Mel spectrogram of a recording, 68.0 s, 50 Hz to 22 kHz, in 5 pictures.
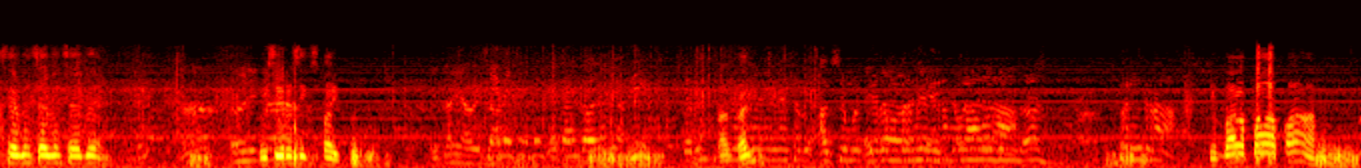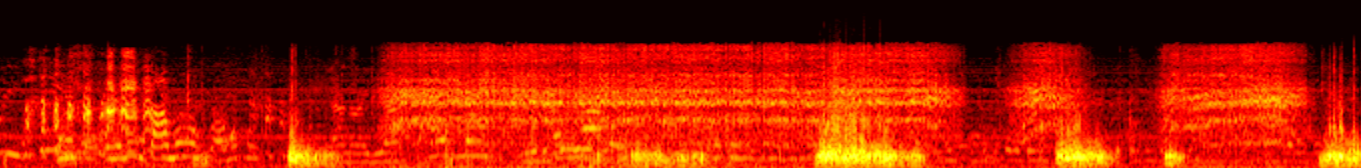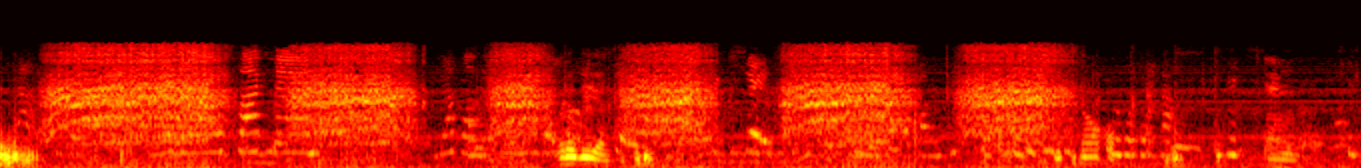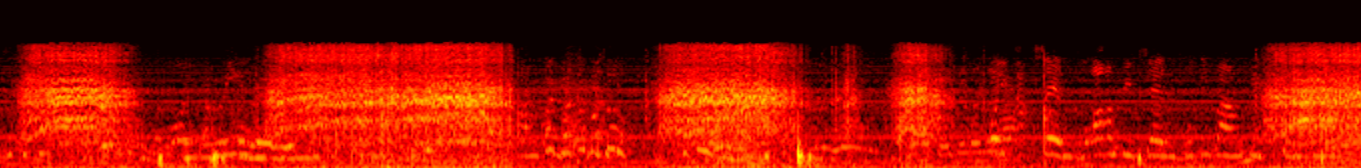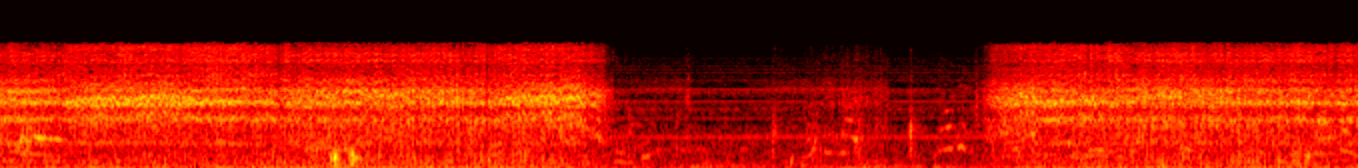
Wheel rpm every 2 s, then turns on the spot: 30, 10, 20, 20, 0, 0, 0, 0, 30, 160, 160, 90, 60, 50, 110, 70, 60, 90, 80, 10, 40, 30, 140, 30, 70, 10, 20, 160, 160, 160, 30, 10, 120, 160.
0-8 26-28 30-32 48-50 60-64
